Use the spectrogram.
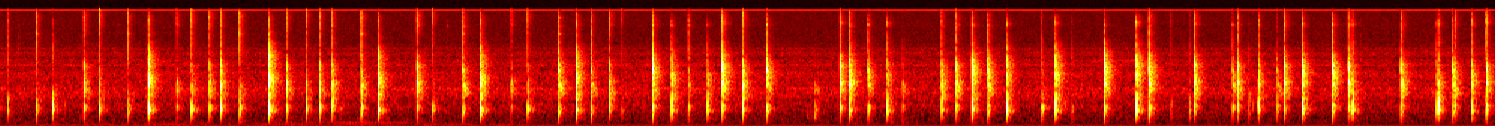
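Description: Long painted nails tap repeatedly on several solid metal coins, US quarters and brass-coloured dollar coins, lying flat on a pale table. The result is a rapid, irregular run of short, crisp clicks with a bright metallic edge. Each click dies away almost instantly.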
